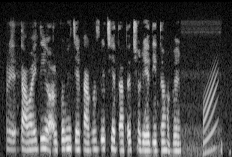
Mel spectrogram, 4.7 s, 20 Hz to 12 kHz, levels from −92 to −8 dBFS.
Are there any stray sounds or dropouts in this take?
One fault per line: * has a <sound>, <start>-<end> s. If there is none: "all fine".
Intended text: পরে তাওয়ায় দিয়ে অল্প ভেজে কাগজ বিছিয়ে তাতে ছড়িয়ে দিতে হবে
* has a chirp, 4.1-4.4 s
